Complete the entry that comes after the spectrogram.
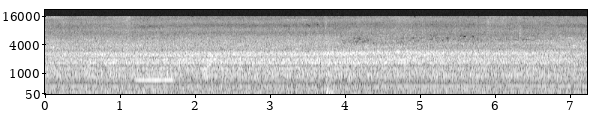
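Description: Vehicle engine idling with a steady low hum, and a single short knock a little under four seconds in.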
